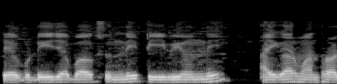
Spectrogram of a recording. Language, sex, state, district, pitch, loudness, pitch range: Telugu, male, Andhra Pradesh, Guntur, 115 Hz, -16 LUFS, 115-125 Hz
